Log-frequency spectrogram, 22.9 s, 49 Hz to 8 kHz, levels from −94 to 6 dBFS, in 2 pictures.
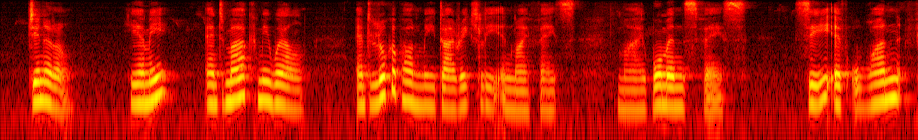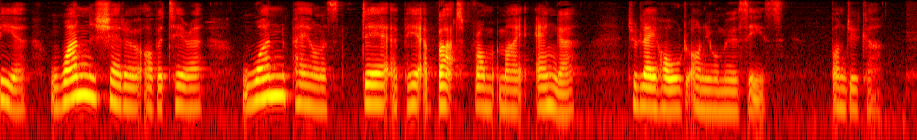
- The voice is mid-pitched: Yes, medium, 175 Hz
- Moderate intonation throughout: Yes, average, 4.0 semitones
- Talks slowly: Yes, slow, 110 wpm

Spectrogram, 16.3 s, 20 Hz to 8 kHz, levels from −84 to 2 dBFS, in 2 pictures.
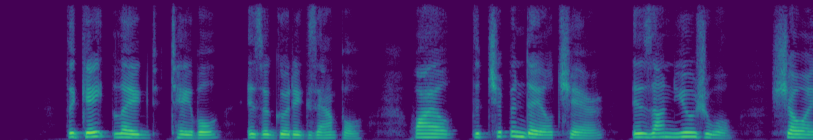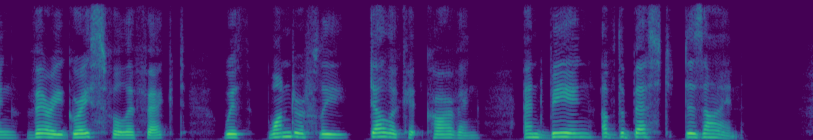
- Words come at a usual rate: No, slow, 105 wpm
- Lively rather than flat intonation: No, average, 4.0 semitones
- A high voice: Yes, high, 195 Hz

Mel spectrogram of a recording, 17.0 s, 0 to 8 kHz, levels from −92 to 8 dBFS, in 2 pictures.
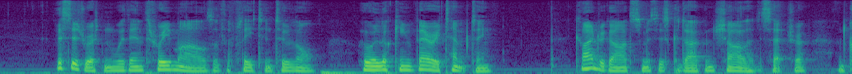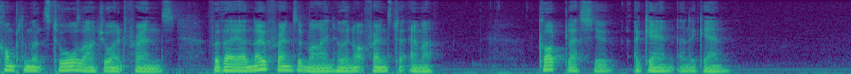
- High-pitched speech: No, very low, 95 Hz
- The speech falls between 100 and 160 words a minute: No, average, 175 wpm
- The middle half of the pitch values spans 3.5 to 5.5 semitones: Yes, average, 4.1 semitones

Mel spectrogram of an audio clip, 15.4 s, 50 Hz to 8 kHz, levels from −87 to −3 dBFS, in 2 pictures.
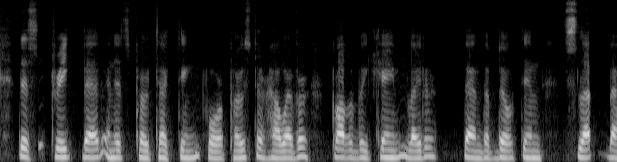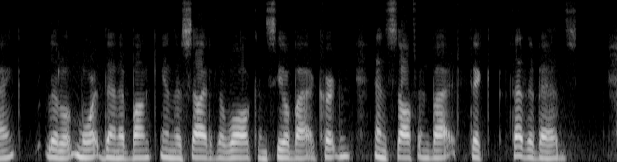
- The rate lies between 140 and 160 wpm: Yes, average, 150 wpm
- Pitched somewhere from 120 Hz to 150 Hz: Yes, low, 135 Hz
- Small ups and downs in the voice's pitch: Yes, narrow, 2.1 semitones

